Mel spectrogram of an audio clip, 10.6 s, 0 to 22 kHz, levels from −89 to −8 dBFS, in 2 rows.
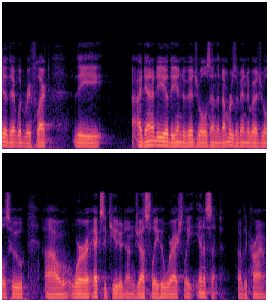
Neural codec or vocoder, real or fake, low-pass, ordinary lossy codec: none; real; 7.2 kHz; AAC, 48 kbps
